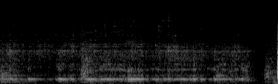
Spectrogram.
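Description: Water is poured steadily into a couscous steamer, a continuous splashing fill under no speech that ends with a brief clatter.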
